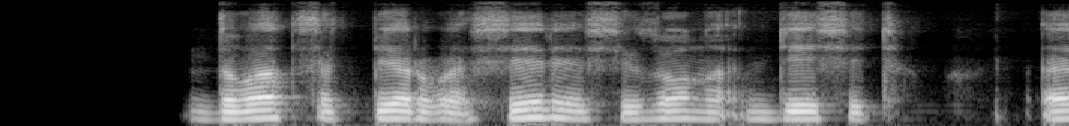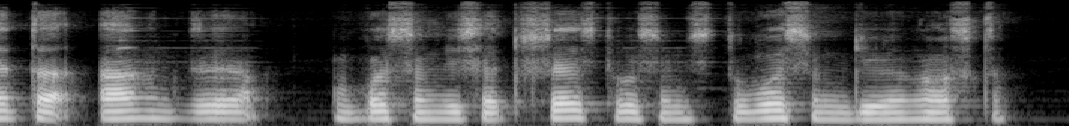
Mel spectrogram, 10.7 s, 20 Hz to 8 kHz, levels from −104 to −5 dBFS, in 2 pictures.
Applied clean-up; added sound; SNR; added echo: neural mask model DeepFilterNet 3.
